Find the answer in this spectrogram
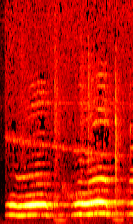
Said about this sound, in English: Okay. Say what it's called before it. Okay. So this is Monkey Cry.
